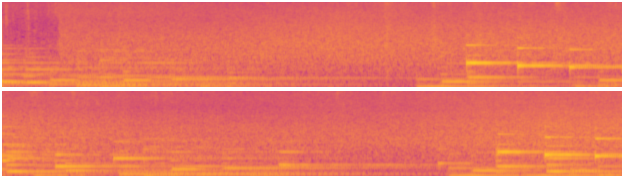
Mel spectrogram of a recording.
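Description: Slow instrumental background music, held notes over a low bass line. It fades down and a new phrase begins about four seconds in.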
